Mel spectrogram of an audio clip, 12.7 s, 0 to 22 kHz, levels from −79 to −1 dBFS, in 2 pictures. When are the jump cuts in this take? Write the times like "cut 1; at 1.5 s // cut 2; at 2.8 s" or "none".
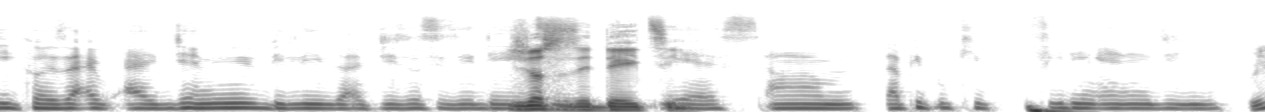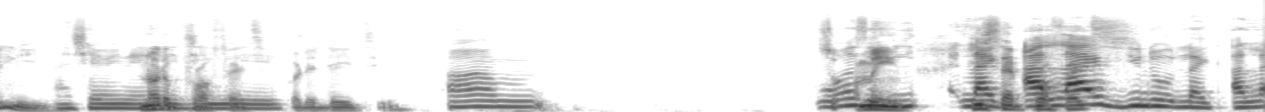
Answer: none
